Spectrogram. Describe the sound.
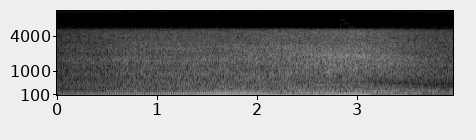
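Car driving off: a low engine rumble swells to a peak through the middle, its tones climbing as it accelerates, then eases and fades toward the end.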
